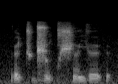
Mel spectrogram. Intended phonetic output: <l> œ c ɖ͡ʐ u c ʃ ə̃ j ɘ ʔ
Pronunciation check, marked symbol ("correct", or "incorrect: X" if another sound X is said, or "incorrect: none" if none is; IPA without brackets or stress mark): incorrect: ɾ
